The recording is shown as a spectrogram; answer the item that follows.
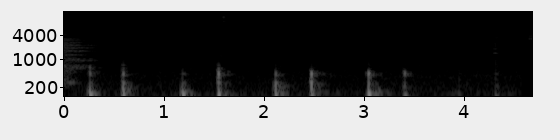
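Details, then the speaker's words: Normal diaphragmatic excursion on chest percussion: hollow percussion taps during a held deep breath, the resonance now extending below the previous level (diaphragmatic recess), showing good diaphragmatic motion. "you hear the difference he moved down now to below that that recess so his lungs were able to come down so that tells us that he has good diaphragmatic motion"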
